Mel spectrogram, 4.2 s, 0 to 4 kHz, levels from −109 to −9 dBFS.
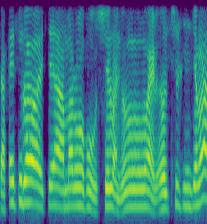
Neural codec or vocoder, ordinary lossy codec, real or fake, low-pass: codec, 16 kHz, 2 kbps, FreqCodec, larger model; none; fake; 3.6 kHz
